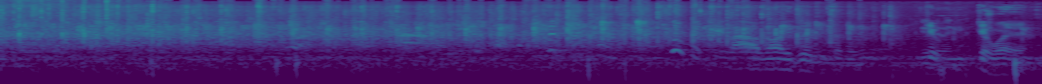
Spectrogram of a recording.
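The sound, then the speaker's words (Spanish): Sustained audience applause at a church service in the Siloé corporate temple, given in praise to the Lord as a pastor speaker is introduced: a dense, even wash of many hands clapping for about ten seconds, with a few voices calling out faintly beneath it near the end. “Con un fuerte aplauso de alabanza al Señor.”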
